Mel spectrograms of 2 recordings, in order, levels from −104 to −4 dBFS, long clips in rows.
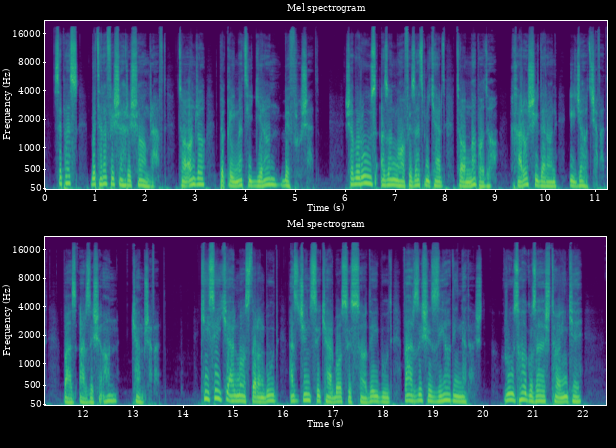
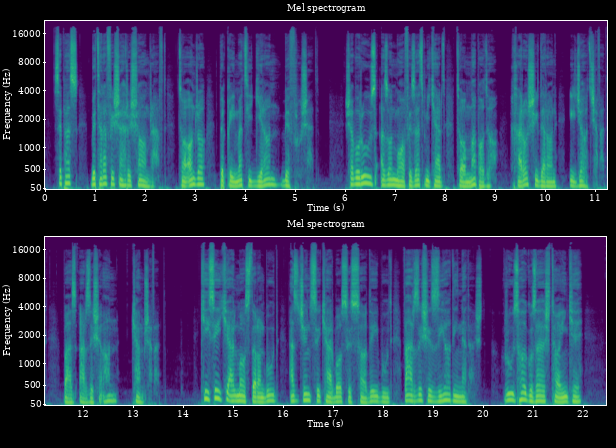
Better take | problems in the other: second | distortion; slight; 10 dB below the speech

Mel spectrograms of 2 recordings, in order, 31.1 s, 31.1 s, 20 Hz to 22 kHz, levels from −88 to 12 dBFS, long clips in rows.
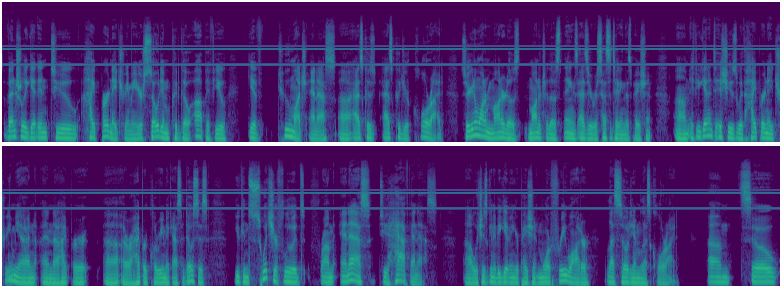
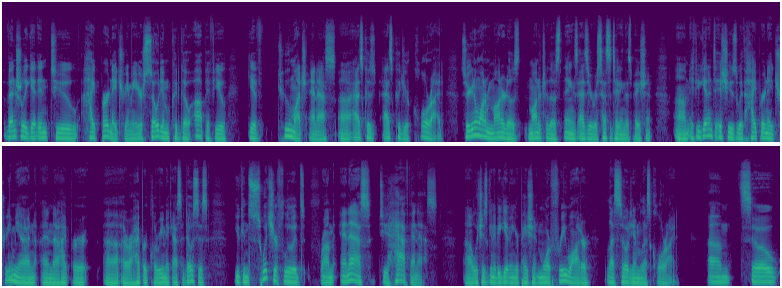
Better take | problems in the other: second | high-pitched whine; noticeable; throughout; 6.5 kHz, 15 dB below the speech

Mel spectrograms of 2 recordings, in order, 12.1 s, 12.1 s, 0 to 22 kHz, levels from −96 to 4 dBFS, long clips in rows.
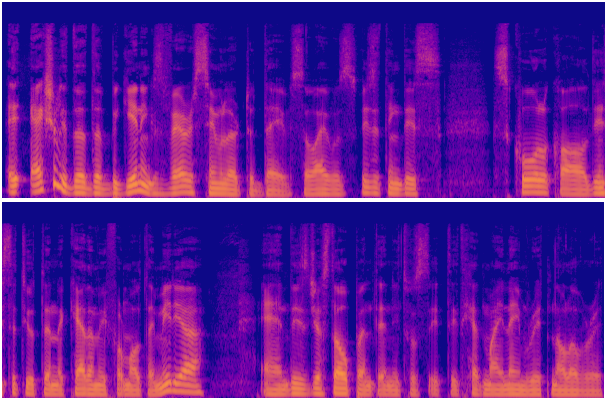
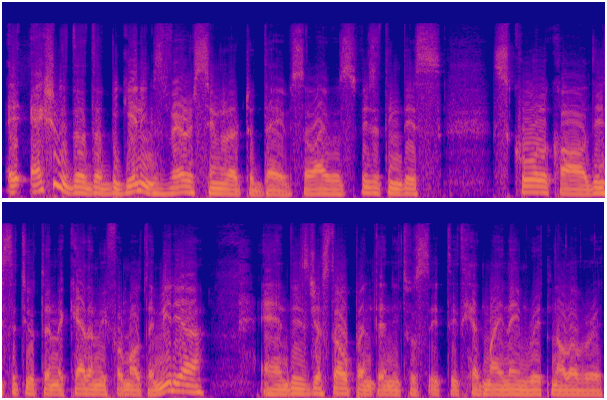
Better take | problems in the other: first | distortion; heavy; 5 dB below the speech

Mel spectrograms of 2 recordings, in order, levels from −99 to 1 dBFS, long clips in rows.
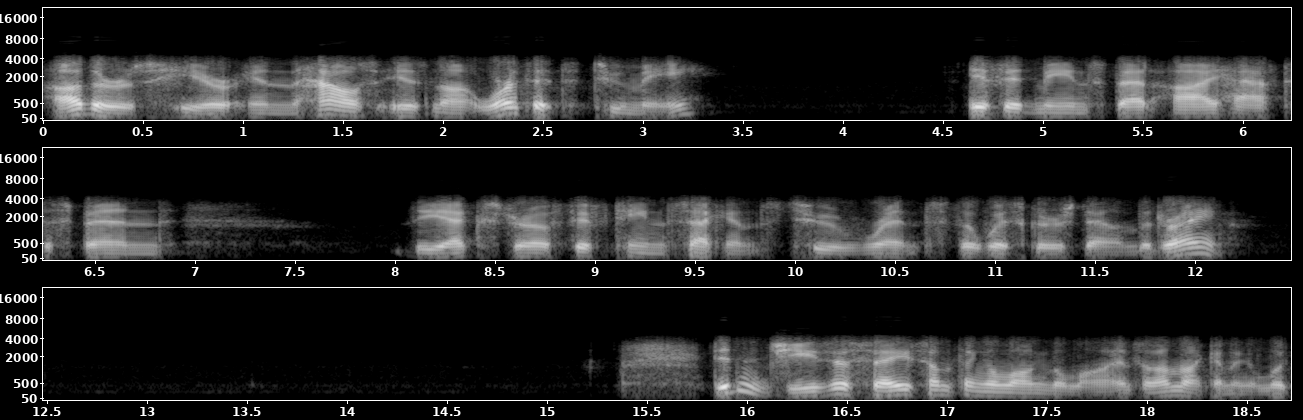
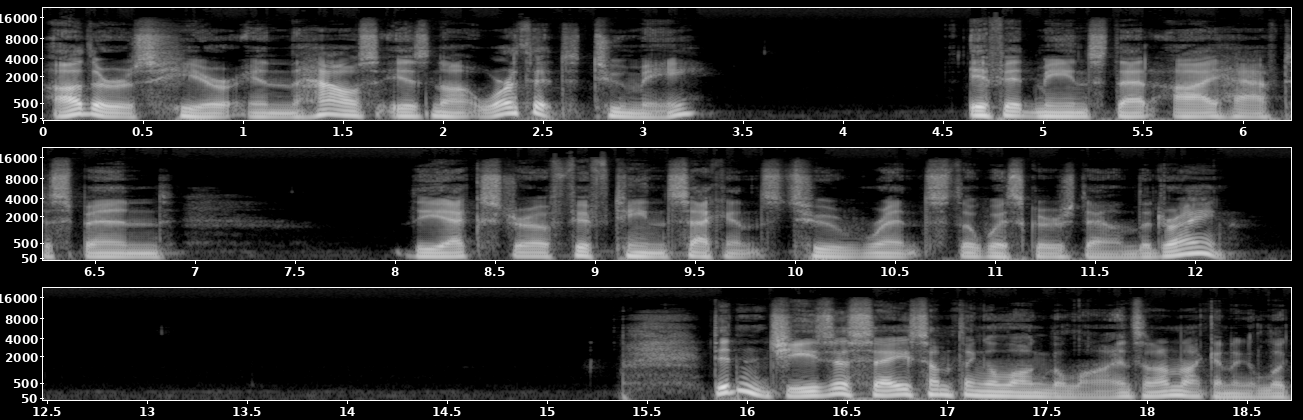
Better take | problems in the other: second | phone-call audio

